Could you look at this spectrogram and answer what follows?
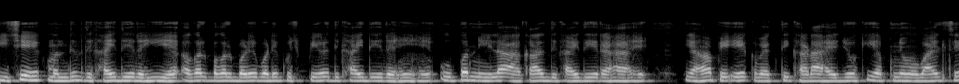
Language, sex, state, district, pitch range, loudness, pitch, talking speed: Hindi, male, Bihar, Gaya, 160-175 Hz, -20 LUFS, 170 Hz, 210 wpm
